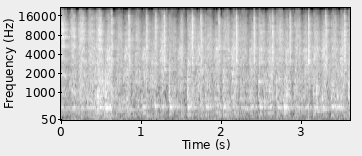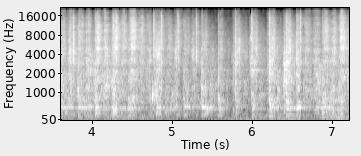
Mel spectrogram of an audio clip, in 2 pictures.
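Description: Electric mixer emulsifying a homemade coriander and chilli boilie mix, a loud continuous motorised whir with rapid gritty pulsing as the beaters churn the thick paste, steady for several seconds with no talking.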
